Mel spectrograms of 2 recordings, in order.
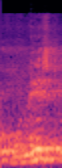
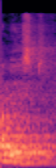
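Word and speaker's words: honest: इसको होनेस्ट नहीं पढ़ना, इसको क्या पढ़ना है? ऑनेस्ट।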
